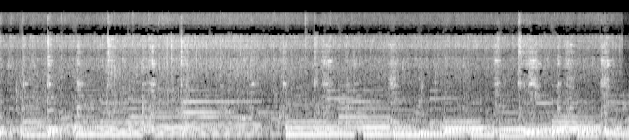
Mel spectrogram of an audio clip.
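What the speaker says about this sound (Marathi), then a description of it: "आता पहिला याच्यामध्ये ना जिरं आणि लसूण टाकते." Four or five chopped garlic cloves and cumin seeds sizzle in hot oil, a bright steady hiss with scattered spits and a few soft clinks from stirring, with no talking.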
